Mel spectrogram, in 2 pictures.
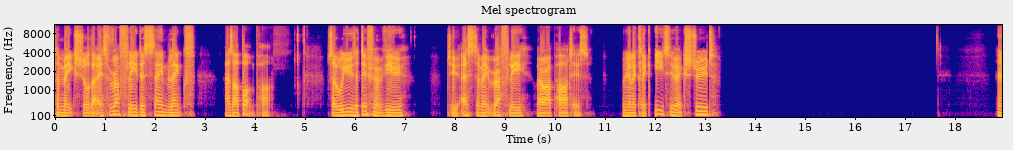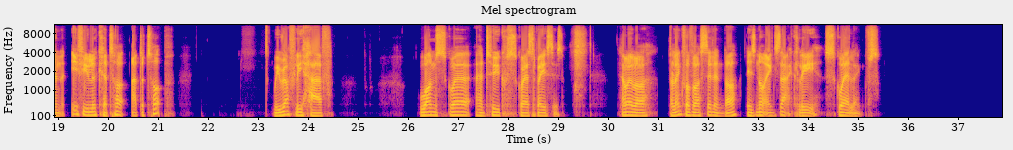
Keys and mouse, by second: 1.1 middle click, 3.5 middle click, 11.6 e, 35.9-37.8 middle drag.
